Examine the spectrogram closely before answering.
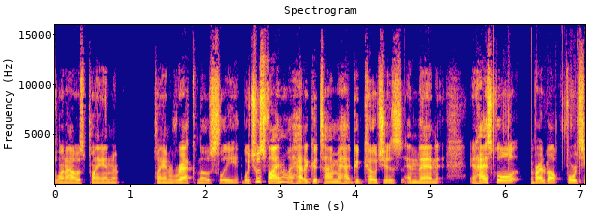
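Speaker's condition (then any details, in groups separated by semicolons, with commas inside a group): No condition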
